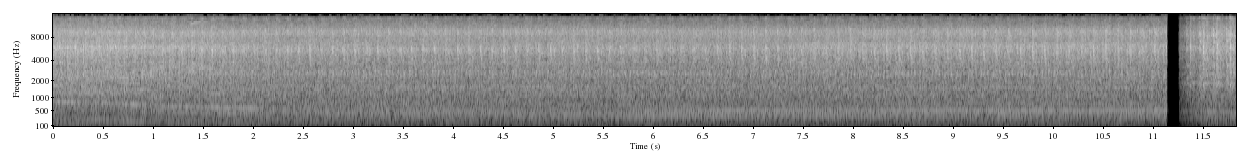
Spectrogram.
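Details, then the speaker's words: Petrol engine idling after an engine flush and oil change, first start: fast, sharp top-end ticking about four taps a second, hydraulic lifter tapping unchanged by the flush. "короче народ промывка двигателя нужного результата вернее ненужного ожидаемого результата не принесла как он тарабанил так он и тарабанит"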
